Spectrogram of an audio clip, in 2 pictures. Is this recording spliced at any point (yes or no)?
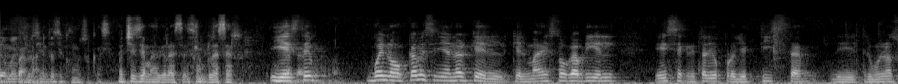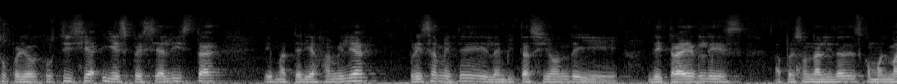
no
